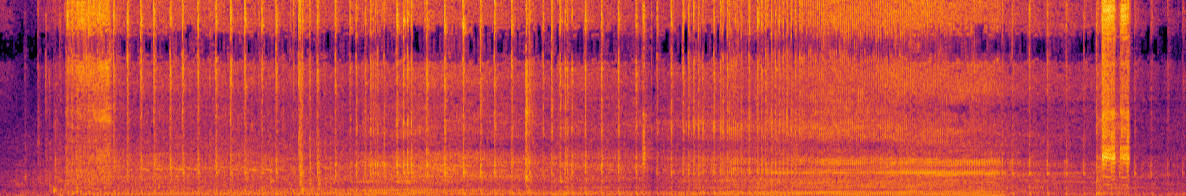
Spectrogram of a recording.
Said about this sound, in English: we're gonna show you how to start a bike for the first time after a few months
